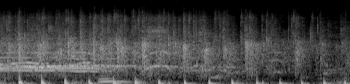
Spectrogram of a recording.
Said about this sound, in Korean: 여러분 큰 박수를 부탁드립니다.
